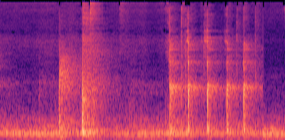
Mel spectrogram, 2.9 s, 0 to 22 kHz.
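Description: A small hammer taps engine caps into the cylinder head of a 2012 Volvo S60: a heavier strike followed by a quick series of five or six light, sharp metallic taps, close up, with a low steady hum beneath.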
